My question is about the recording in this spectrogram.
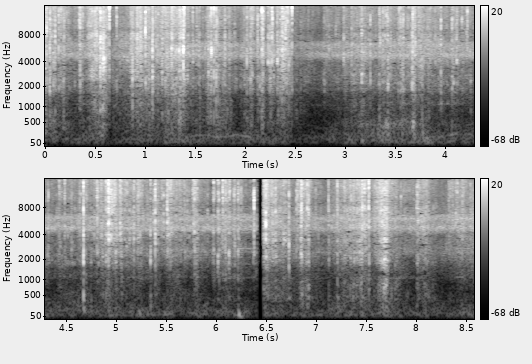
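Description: Dry leaf litter rustling and crackling in dense, irregular crunches, with a brief break about six and a half seconds in.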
